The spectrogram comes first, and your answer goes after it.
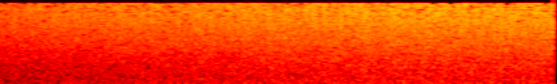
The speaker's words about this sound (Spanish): Y esto no es que se haya ido nuestra emisión, ni es una tormenta de nieve, es ruido rosa.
